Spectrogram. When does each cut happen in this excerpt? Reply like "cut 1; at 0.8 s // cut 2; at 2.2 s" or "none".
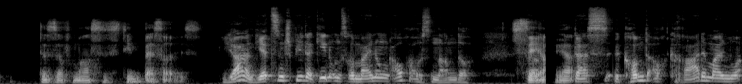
cut 1; at 3.9 s // cut 2; at 5.5 s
